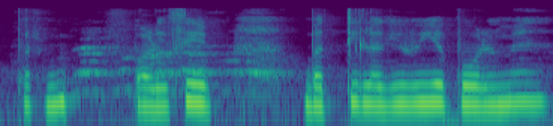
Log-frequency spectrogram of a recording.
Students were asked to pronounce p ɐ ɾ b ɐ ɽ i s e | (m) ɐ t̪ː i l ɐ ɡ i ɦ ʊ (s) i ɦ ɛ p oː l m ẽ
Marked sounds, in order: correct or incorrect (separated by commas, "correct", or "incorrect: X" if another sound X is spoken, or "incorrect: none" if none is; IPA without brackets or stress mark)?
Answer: incorrect: b, incorrect: none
